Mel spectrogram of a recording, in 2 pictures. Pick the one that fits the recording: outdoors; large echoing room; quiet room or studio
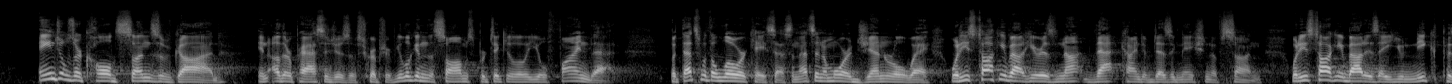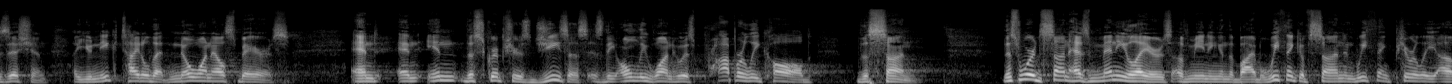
large echoing room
